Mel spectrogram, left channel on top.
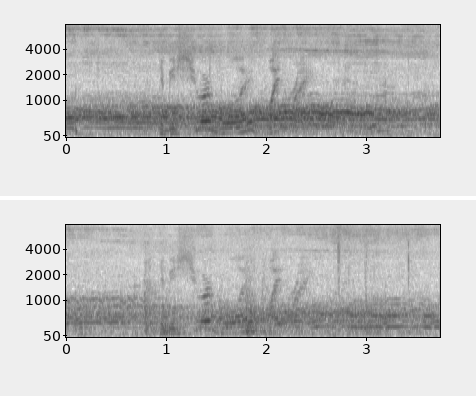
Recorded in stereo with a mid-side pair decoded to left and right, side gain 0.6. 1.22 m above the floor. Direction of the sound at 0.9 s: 30° left.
